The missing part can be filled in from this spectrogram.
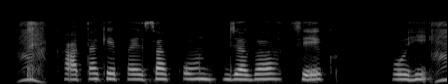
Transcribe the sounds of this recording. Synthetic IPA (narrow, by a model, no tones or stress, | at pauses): kʰaːt̪akepɛːsakɔːnd͡ʒəɡat͡ʃeːk | ɦoːɦiː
